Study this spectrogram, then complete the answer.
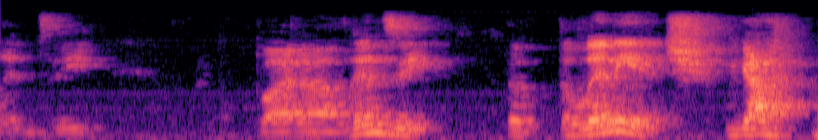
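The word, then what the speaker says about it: Lynsi: lineage is drying up Lindsay is it Lindsay Lindsay it's Lindsay okay so get this that's a weird spelling of Lindsay it's spelled l y NS I that is NS this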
